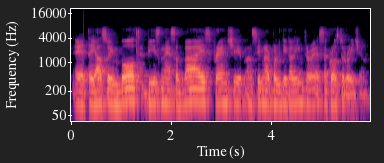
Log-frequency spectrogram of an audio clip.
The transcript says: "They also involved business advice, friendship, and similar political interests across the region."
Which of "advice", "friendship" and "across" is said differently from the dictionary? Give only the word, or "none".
none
